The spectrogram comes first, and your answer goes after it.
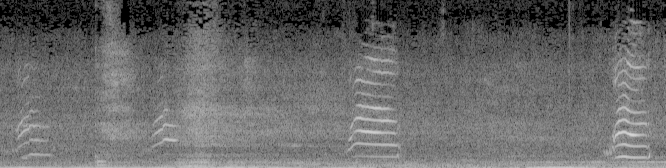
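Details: Affectionate male street cat gives four clear meows, each a short rising-then-falling whine; the later two are longer and louder, spaced a couple of seconds apart, over a constant low outdoor rumble.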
